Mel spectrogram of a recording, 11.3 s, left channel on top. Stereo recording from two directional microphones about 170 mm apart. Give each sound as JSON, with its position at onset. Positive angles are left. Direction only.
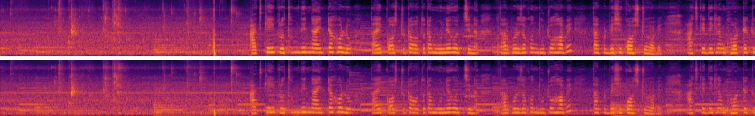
{"t": 3.8, "sound": "speech", "side_deg": 25}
